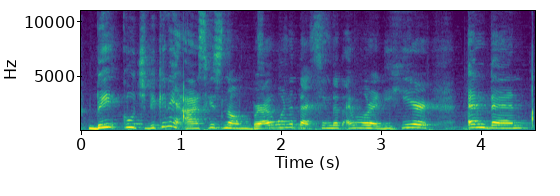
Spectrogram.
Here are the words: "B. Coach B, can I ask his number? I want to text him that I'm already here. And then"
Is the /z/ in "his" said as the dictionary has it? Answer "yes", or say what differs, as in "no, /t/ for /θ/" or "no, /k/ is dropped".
no, /s/ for /z/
